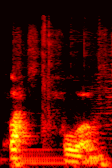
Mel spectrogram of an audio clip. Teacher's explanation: instead of or, like a very rounded sound, it becomes oo. Platform. Also, don't pronounce the T.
